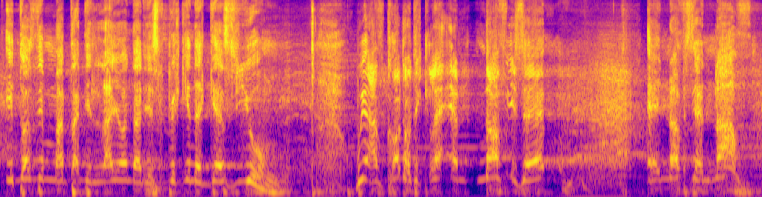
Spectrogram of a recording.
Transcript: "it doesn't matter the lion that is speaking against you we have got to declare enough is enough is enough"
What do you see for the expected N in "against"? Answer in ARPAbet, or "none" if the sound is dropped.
N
